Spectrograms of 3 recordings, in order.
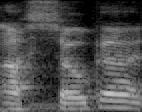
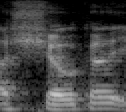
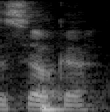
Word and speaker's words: Ahsoka: I love Hut yeah did you know it's pronounced Ahsoka and not a shoka even though there's a H in it yeah it's it's Ahsoka should be a shok ahoka AOK do you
